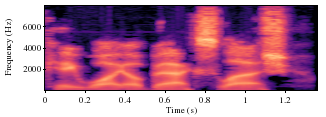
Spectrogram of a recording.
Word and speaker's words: Kiah: Kiah, pronounced Kiah, will be a sniffer for the Poughkeepsie Police Department, used to detect drugs and track missing people.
